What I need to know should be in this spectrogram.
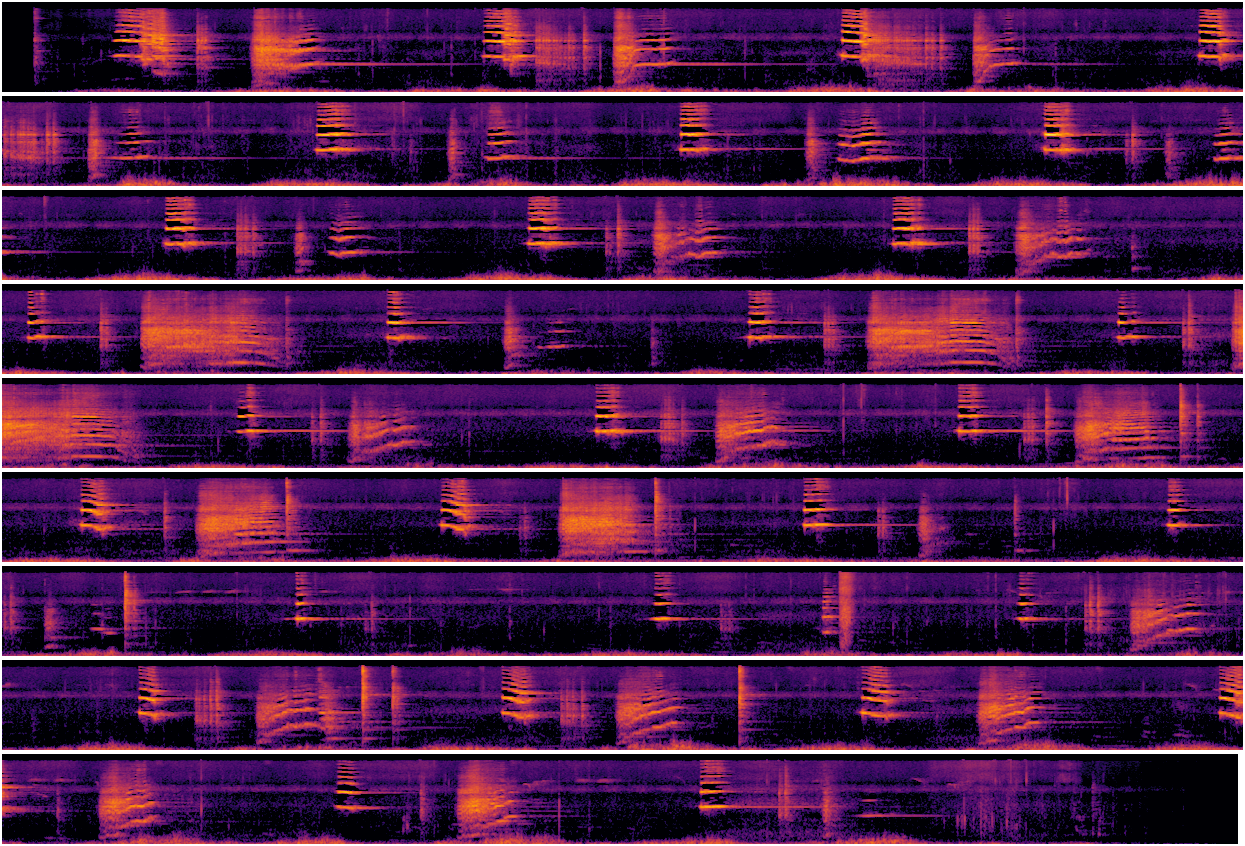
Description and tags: Binaural field-recording of myself swinging in one of those typical iron-made swings built in the eighties.
metal, swing, field-recording, binaural, oxide, columpio, torras, iron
